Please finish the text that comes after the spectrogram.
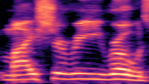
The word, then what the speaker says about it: Mysherri Rhodes: all right so so so I'm here with my Cherie Rhodes right I pronounced that correctly yes all right and and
